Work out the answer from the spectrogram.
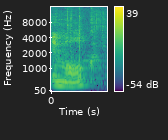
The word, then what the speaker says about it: Imbolc: a very pretty statue okay in bulk format pronounced immolque um also known as omek comes from an irish word that was originally thought to mean in the belly although many people translate it to use milk imbolc is one of the cornerstones of the celtic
